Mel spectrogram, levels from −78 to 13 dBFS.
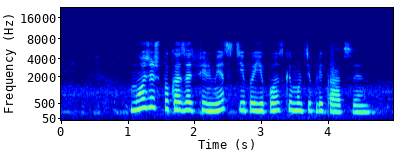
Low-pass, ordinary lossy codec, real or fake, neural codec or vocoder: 7.2 kHz; Opus, 64 kbps; real; none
